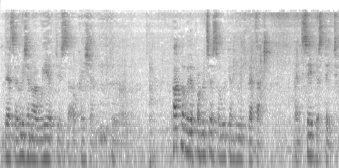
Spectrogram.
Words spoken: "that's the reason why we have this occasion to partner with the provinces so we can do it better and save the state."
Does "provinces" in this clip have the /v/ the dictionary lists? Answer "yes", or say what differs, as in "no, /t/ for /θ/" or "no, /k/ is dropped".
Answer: no, /p/ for /v/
